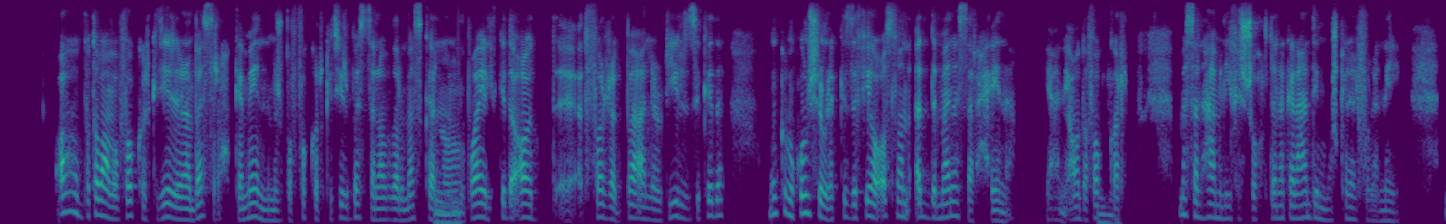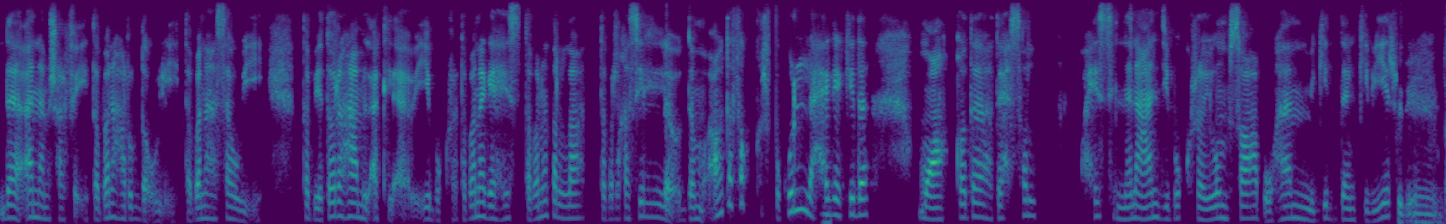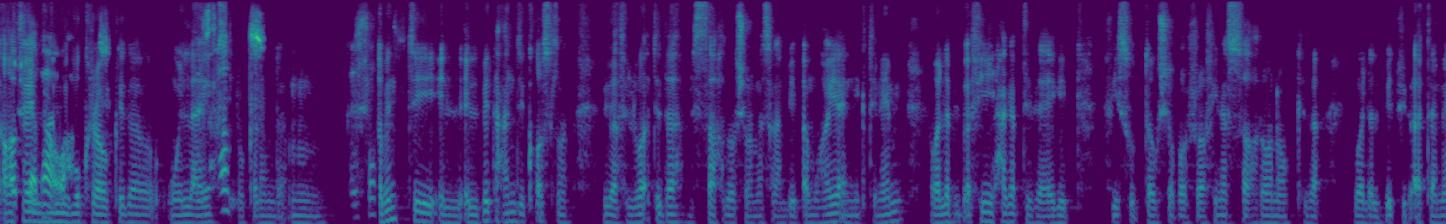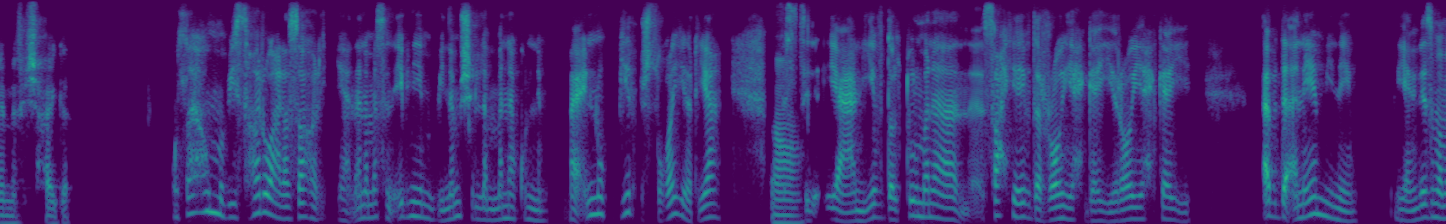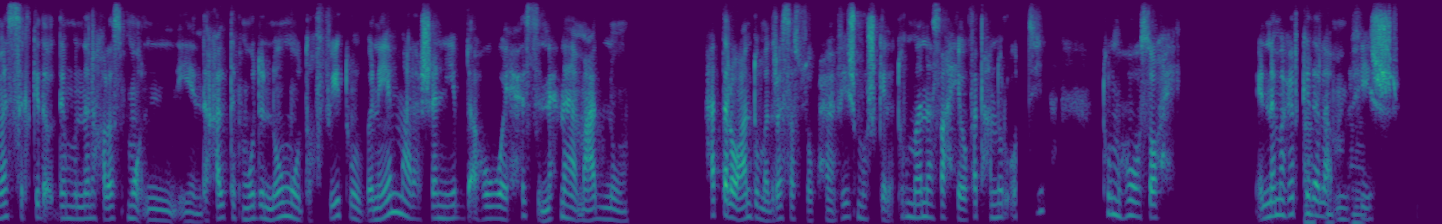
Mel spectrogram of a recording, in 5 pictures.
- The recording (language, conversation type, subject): Arabic, advice, إزاي أنظم عاداتي قبل النوم عشان يبقى عندي روتين نوم ثابت؟
- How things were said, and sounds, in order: in English: "الReels"; in English: "Mood"; tapping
